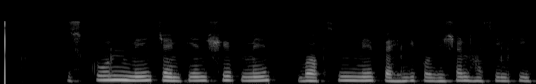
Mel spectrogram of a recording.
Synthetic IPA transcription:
ɪskuːlmẽt͡ʃɛ̃ːmpijənʃɪpmẽ | bɔːksɪ̃ŋɡmẽpɛɦlipoːziʃənɦaːsɪlkiː

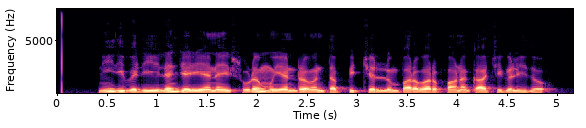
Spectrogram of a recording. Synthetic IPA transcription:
niːðɪʋɐðiɪlɐɲd͡ʒɐɾɪjɐnɐɪsʊɽɐmʊjɐndrɐʋɐnt̪ɐpːɪt͡ʃːɛlːɯmpɐɾɐʋɐɾɐpːaːnɐkaːɾt͡ʃːɪɣɐɭɪðoː

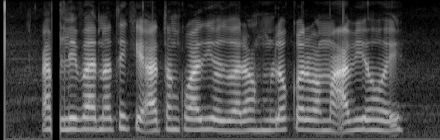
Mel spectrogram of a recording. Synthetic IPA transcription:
aplibaɾnət̪ʰikeat̪əŋkʋad̪ijod̪waɾaɦumlokəɾʋamãa̰ʋijoɦoj

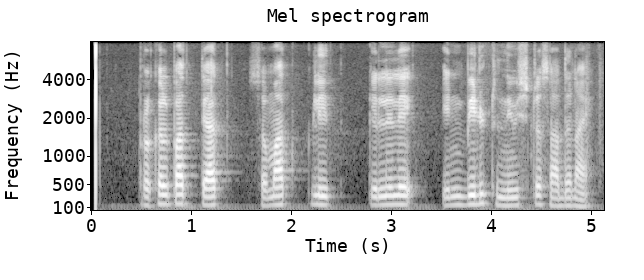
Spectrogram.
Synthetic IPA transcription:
pɾəkəlpat̪ːjat̪ | səmat̪kliːt̪̚ | kelele | inbilʈʰniʋiʂʈəsad̪ʱənaɦe

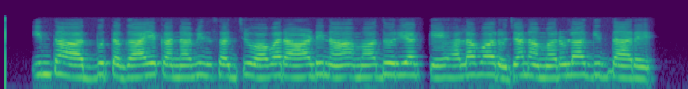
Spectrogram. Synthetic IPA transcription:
int̪ʰɐːd̪̚bʱut̪ɐɡaːjɐkɐnɐʋinsɐd͡ʒuɐʋɐɾɐaːɽinɐmaːd̪uːɾjɐkːe̞ɦɐlɐʋaːɾud͡ʒɐnɐmɐɾuɭaːɡid̪ːaːɾe̞

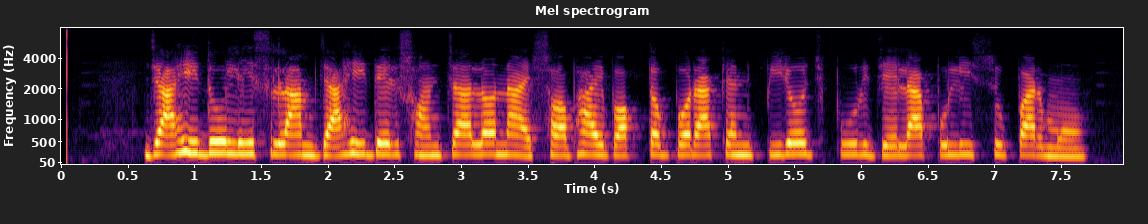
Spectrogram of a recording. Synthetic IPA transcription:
d͡ʑaɦid̪ulislamd͡ʑaɦid̪eɾʃɔnt͡ɕalonaeʃɔbʱaebɔkt̪obːoɾakʰenpiɾod͡ʑpuɾd͡ʑelapuliʃːupaɾmo

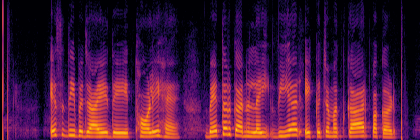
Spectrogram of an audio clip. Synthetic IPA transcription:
ɪsd̪iːbəd͡ʒaːeːd̪eːt̪ʰɔːɭeːɦɛː | bɛːt̪əɾkəɾənləiːʋiːəɾɪkt͡ʃəmət̪kaːɾpəkəɽ

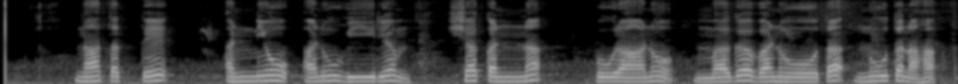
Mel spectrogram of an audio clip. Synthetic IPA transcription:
naːt̪ɐt̪ːeː | ɐnjoːɐnuʋiːɾjɐm | ʃɐkɐnːɐ | puːɾaːnoː | mɐɡɐʋɐɳoːt̪ɐnuːt̪ɐnɐɦɐ

